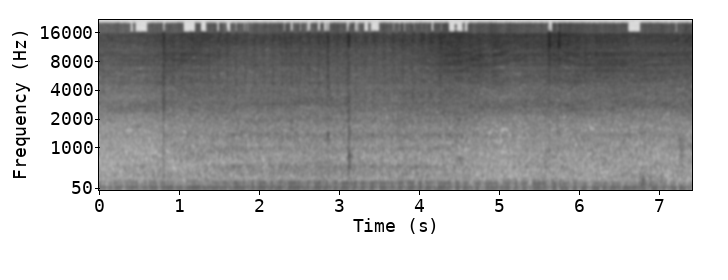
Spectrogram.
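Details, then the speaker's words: Barn-find Triumph Spitfire idling just after first start in about 40 years, rebuilt carbs: low, steady even idle with no knocks or misses; runs well, carburettor still needs some tuning. "it's just sitting here idling after just starting up for the first time in like 40 years it's crazy I mean the carburetor needs tuned up a little bit"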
